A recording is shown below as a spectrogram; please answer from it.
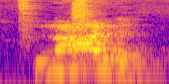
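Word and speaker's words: gnarled: Fathers नाल्ड, जी silent है, नाल्ड disease, नाल्ड का मतलब होता है गठिया, गांठदार, गांठदार, डिजीज मतलब बीमारी।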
